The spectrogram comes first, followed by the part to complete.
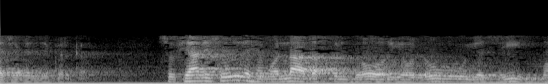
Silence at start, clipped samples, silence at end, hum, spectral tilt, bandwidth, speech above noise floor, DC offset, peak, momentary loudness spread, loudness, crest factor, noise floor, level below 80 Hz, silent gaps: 0 s; under 0.1%; 0 s; none; -10.5 dB/octave; 4 kHz; 21 dB; 10%; -2 dBFS; 14 LU; -21 LUFS; 18 dB; -41 dBFS; -44 dBFS; none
